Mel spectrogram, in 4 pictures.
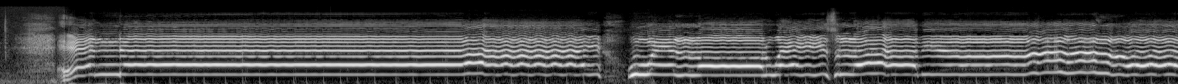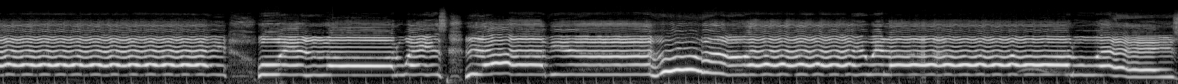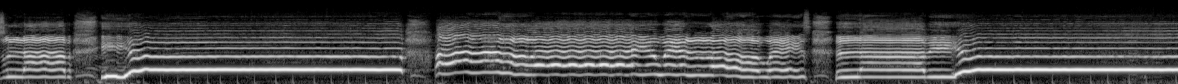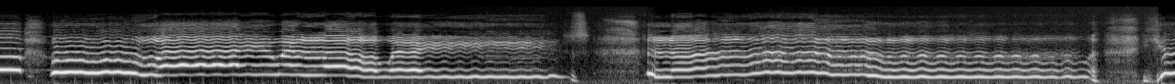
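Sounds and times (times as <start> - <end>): singer taking breath: 0.1 - 0.6, 6.0 - 6.3, 14.1 - 14.4, 16.2 - 16.4, 24.3 - 24.6, 27.6 - 27.9, 31.7 - 31.9, 35.6 - 35.9, 41.2 - 41.8, 46.4 - 46.8
woman singing long note: 0.6 - 41.2.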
